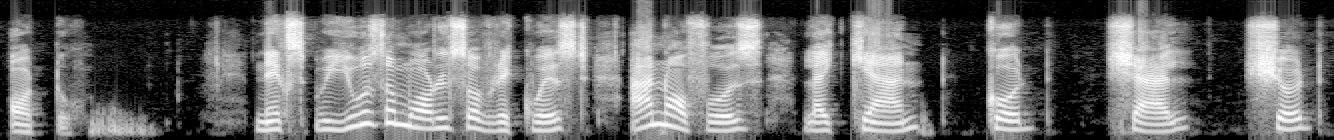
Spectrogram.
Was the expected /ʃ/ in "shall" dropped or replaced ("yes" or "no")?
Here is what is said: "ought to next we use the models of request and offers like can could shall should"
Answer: no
